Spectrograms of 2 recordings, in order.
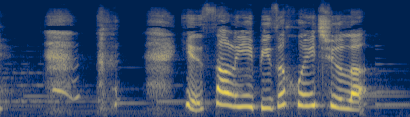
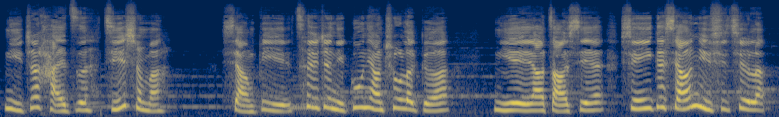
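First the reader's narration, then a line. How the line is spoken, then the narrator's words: Laughing heartily. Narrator (Chinese): 薛姨妈哈哈笑道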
